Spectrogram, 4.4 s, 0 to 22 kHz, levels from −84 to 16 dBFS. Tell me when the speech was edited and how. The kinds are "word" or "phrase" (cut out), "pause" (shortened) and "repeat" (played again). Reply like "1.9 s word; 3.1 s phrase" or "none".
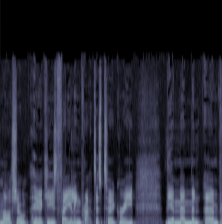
1.1 s phrase; 1.6 s word; 2.1 s word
